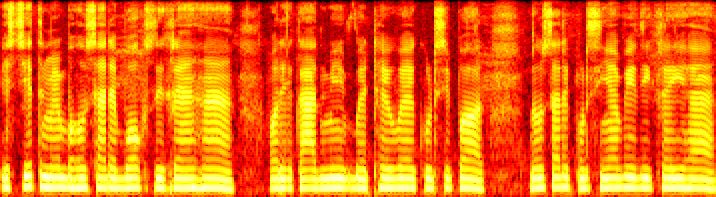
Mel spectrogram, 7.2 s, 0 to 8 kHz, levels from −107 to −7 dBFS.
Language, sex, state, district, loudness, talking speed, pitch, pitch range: Hindi, male, Jharkhand, Palamu, -14 LUFS, 200 wpm, 145 Hz, 145-150 Hz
